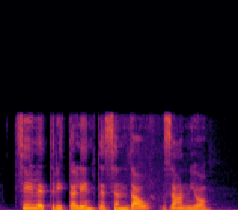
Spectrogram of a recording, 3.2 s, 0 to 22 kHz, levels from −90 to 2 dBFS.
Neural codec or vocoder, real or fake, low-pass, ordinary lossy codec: vocoder, 22.05 kHz, 80 mel bands, Vocos; fake; 9.9 kHz; none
